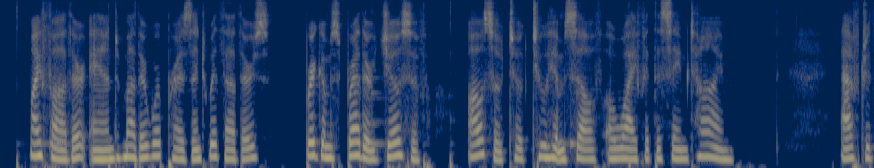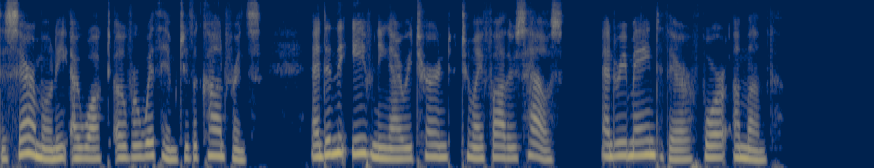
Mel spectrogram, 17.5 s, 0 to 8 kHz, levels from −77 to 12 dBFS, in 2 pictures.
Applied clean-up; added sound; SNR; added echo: classical method spectral subtraction.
